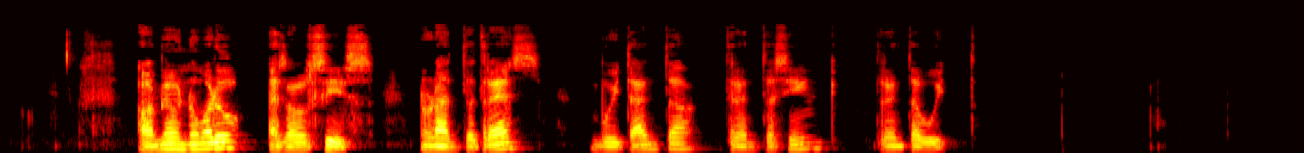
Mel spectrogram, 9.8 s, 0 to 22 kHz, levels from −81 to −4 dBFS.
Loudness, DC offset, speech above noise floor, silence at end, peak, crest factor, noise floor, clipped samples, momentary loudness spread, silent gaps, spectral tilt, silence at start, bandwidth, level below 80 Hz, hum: -23 LUFS; under 0.1%; 59 dB; 2.7 s; -4 dBFS; 22 dB; -82 dBFS; under 0.1%; 18 LU; none; -5.5 dB/octave; 0.7 s; 11.5 kHz; -64 dBFS; none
